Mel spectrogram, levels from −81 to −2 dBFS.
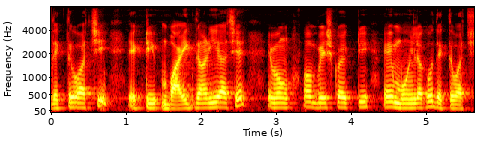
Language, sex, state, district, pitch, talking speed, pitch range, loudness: Bengali, male, Bihar, Katihar, 135 Hz, 150 wpm, 130-145 Hz, -18 LUFS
